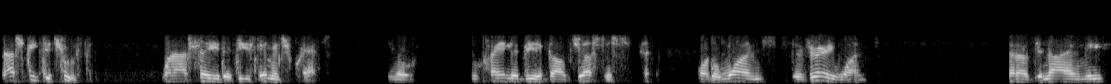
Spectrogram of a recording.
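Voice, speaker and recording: An incarcerated man gives a casual interview over a prison payphone handset, his medium-pitched voice thin and tinny on the line. He comes across as earnest and keeps repeating words whenever he starts over.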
